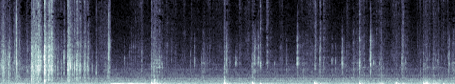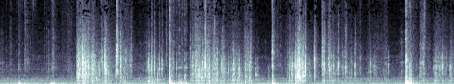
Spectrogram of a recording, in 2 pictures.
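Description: Soup ingredients going into an enamel pot: plastic food packets crinkling and rustling, with scattered clinks and taps of food and a knife against the pot. A steady low hum lies under it.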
